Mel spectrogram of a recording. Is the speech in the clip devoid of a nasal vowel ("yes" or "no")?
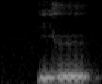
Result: yes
